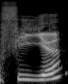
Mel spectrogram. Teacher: It's always like a y sound almost when you have two L's together.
